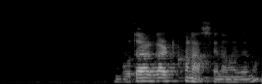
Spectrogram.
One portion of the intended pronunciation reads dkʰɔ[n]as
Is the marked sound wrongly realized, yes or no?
no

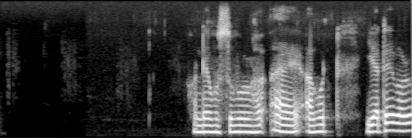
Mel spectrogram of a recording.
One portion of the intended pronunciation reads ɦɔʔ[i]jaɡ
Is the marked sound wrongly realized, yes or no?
yes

